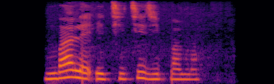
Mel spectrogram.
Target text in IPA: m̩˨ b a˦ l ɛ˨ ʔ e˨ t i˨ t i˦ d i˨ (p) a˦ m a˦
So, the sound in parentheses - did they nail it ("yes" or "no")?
yes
